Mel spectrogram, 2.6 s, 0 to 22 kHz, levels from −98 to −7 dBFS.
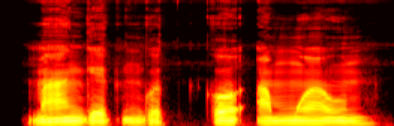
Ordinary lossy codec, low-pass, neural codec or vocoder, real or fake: none; none; none; real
